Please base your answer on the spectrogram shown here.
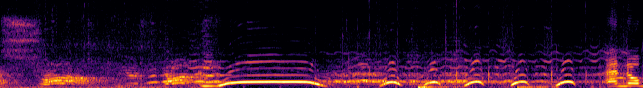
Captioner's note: crowd screaming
